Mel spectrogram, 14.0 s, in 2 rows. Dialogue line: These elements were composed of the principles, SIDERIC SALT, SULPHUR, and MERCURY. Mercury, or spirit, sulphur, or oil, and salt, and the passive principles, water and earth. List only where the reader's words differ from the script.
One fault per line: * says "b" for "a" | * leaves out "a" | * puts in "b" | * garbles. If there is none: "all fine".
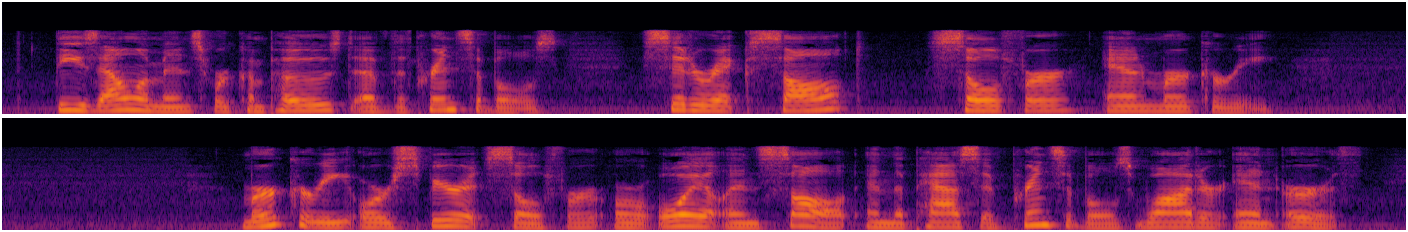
all fine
